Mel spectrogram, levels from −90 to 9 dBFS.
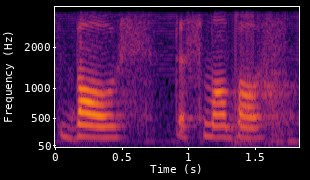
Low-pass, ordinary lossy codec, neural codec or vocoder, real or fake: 3.6 kHz; none; none; real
